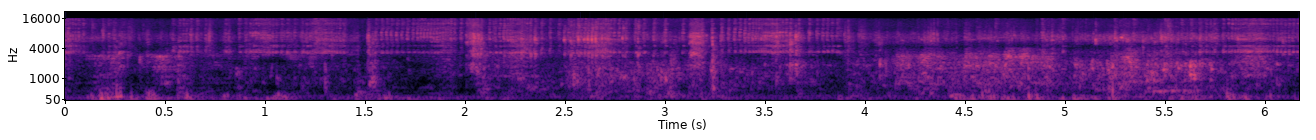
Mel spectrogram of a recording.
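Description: Fishing reel clicking in quick, uneven runs of ratchet-like ticks while line is worked against a heavy fish on a bent rod.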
